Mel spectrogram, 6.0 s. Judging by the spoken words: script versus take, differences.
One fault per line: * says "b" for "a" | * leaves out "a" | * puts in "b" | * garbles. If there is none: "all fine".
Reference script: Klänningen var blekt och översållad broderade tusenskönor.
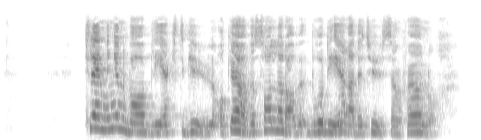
* puts in "gul"
* puts in "av"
